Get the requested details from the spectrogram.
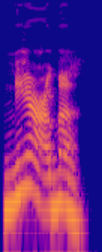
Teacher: And the second case occurs when we choose to stop on a word that ends with ta marbuta, which is written like this: around ta, whether it has a fatha, dhamma, kasra, or tanween, fathatain, dhammatain, kasratain. Upon stopping, the ta marbuta changes into ha, and the word is then stopped with sukoon al-mahab, the pure sukoon. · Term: waqf bil ibdal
